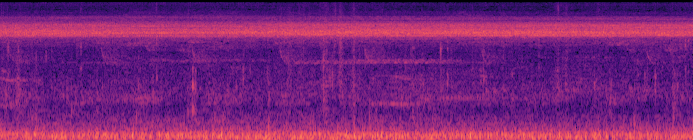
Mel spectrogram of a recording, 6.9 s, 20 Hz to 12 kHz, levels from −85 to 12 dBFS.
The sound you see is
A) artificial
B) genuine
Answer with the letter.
B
